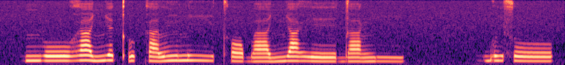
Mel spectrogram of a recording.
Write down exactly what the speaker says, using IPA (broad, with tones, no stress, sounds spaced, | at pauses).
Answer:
ɲ oː˨ ɣ a˦˨ ɲ ɛ˦ kʼ ʊ˨ k a˨ l ĩ˦ n iː˦˨ tʰ ɔ˨ b aː˨ ɲ a˦ ɣ eː˨ d a˨ ŋ i˨ | ɡʷ i˨ s oː˨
